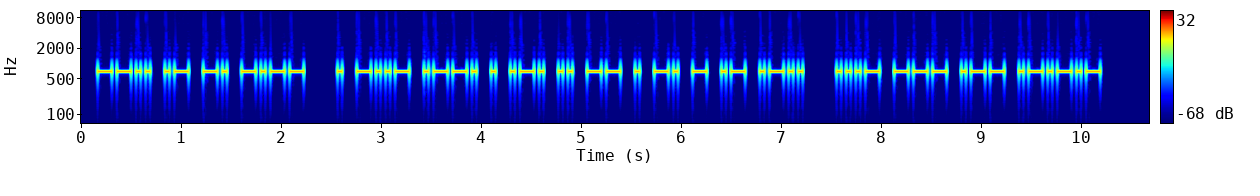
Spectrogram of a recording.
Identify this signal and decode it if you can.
Morse code, heard as a keyed tone, about 25 wpm, 700 Hz. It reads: ZANY EXPERIMENTAL VOW.
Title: Pangram Challenge v2 - 25wpm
